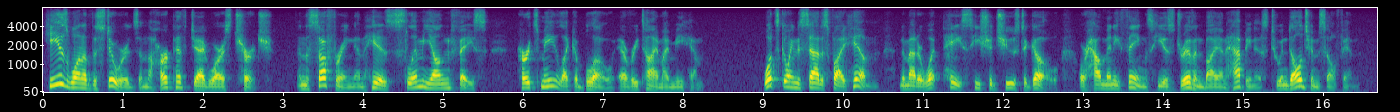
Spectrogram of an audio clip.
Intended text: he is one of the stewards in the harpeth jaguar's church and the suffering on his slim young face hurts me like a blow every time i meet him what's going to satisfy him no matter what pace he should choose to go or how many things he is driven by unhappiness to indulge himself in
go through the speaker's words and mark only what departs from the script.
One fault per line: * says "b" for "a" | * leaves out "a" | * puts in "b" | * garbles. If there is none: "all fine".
* says "in" for "on"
